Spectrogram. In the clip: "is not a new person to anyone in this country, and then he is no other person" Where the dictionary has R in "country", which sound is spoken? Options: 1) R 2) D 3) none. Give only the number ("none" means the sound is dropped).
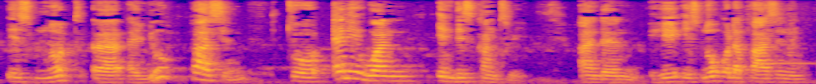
1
